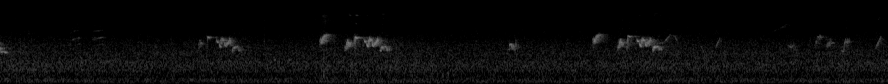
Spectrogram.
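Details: Red-whiskered bulbul decoy singing during trapping near Hoa Binh, Vietnam, 14 January 2021: lively warbling phrases of quick whistled notes, two fuller bursts about three seconds apart, plus scattered softer chirps.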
